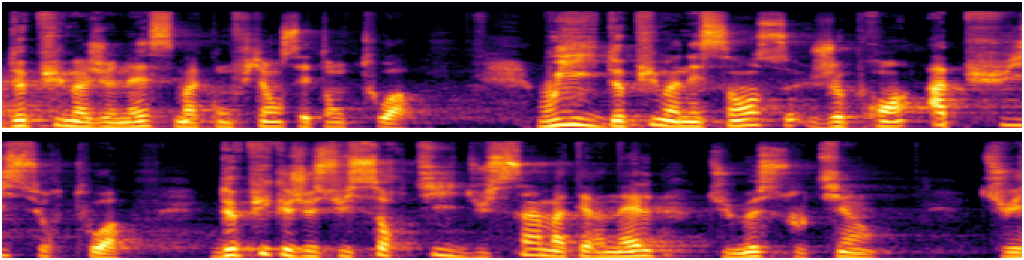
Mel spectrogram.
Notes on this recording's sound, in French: Enregistré à l'église CVV, le 20/11/2022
